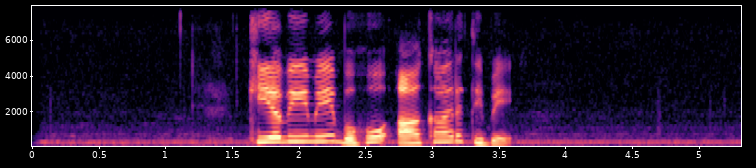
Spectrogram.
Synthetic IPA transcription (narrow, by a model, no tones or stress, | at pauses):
kijəʋiːmeːboɦuʔaːkaːɾət̪ibḛː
